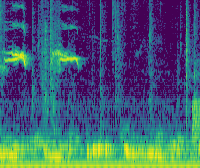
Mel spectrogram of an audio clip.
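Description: Domestic pigeons cooing continuously in a loft, with a few short, high peeps from a young pigeon (squab) over the cooing.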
